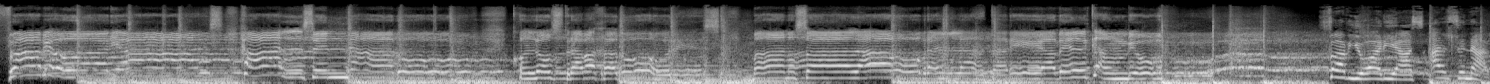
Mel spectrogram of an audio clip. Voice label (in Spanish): voz mujer; 20 seg Genérico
